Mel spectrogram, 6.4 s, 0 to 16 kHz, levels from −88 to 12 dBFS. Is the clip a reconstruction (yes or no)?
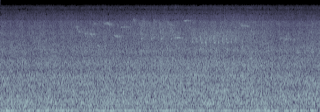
no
